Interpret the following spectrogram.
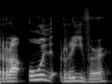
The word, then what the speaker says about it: Ra'ul Reaver: The RA'Ul Reaver, that's how you pronounce it, by the way. You have to overpronounce the RA'Ul.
